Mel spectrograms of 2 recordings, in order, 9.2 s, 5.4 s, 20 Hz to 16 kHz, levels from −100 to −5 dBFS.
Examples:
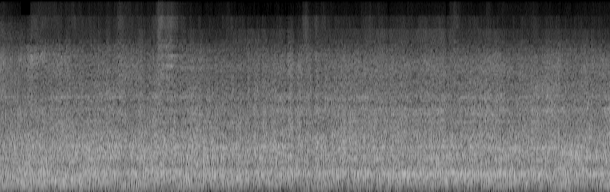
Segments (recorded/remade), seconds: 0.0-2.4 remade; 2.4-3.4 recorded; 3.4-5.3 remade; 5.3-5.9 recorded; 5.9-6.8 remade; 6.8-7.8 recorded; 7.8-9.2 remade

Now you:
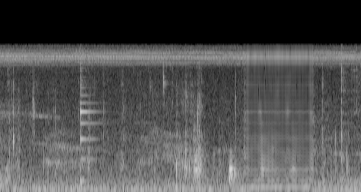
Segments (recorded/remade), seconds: 0.0-3.7 recorded; 3.7-4.7 remade; 4.7-5.4 recorded

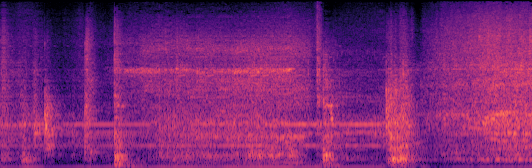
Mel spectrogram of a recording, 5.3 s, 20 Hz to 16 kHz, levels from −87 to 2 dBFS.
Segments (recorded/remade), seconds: 0.0-0.9 remade; 0.9-1.5 recorded; 1.5-4.2 remade; 4.2-5.3 recorded

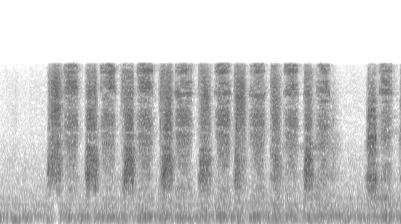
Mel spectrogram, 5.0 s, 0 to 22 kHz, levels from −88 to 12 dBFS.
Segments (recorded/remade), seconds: 0.0-5.0 recorded

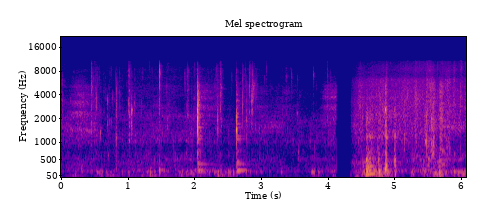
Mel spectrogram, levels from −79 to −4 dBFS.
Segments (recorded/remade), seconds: 0.0-6.1 recorded

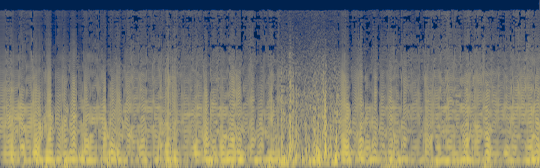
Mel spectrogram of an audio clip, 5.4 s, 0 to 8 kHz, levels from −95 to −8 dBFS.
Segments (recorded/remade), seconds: 0.0-2.8 remade; 2.8-3.4 recorded; 3.4-5.4 remade

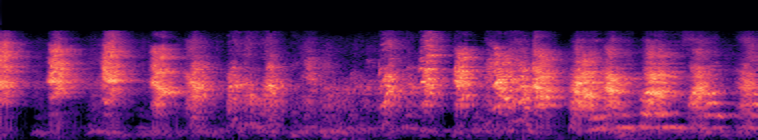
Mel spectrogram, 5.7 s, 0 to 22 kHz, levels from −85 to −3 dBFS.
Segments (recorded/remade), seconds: 0.0-1.5 remade; 1.5-4.0 recorded; 4.0-5.7 remade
